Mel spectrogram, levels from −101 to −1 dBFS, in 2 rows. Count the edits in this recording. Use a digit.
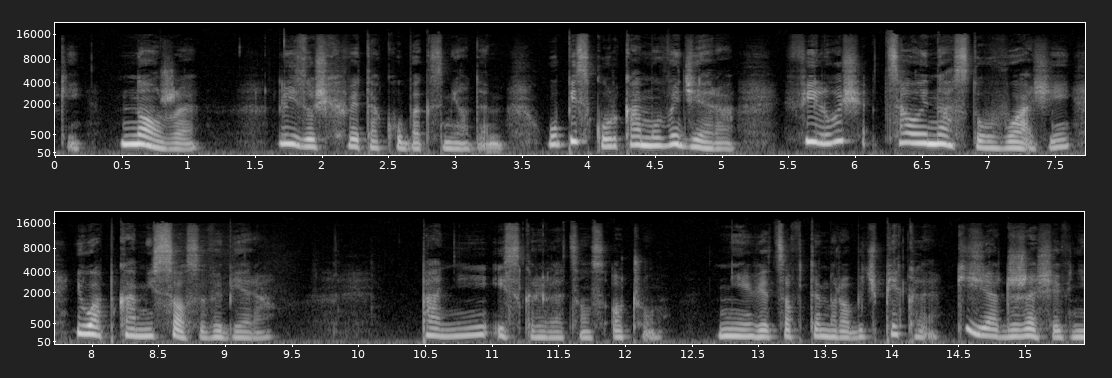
1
